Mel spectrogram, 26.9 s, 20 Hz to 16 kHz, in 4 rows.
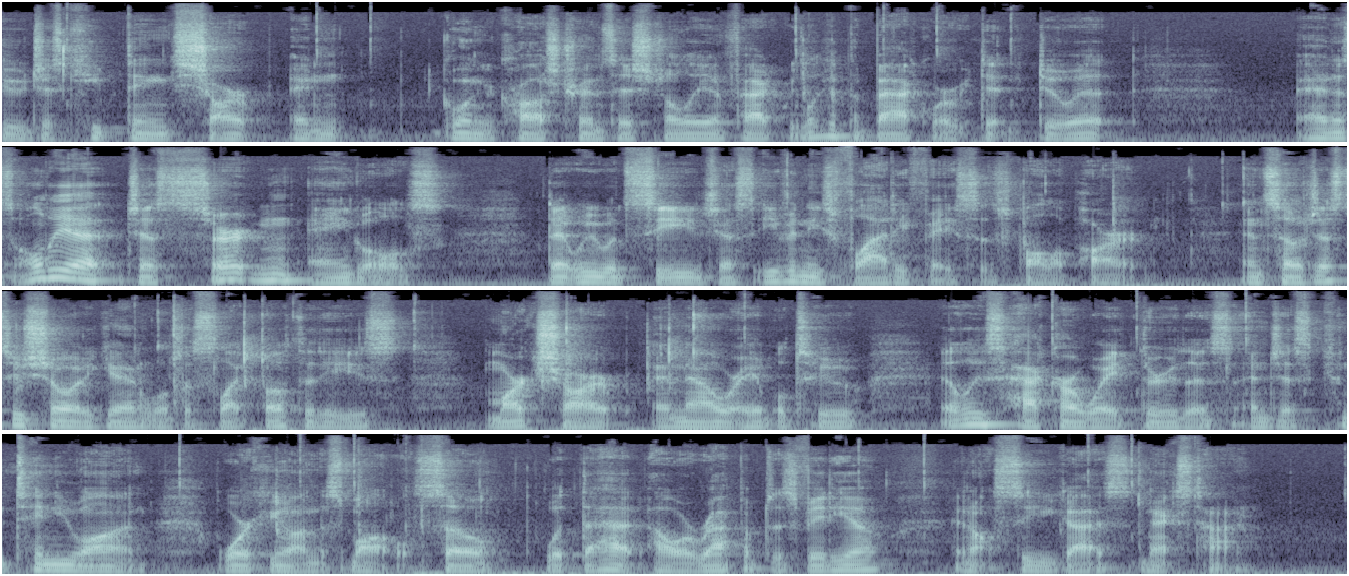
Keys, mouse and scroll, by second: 0.4 middle click, 1.9 middle click, 4.4 middle click, 5.1 middle click, 12.9 alt+click, 13.5 alt+shift+click, 14.4 alt+shift+click, 14.7 q, 15.4 click, 16.8 alt+a, 17.2 middle click, 18.9-19.2 scroll down 1, 19.2 middle click, 19.7 scroll down 2, 20.0 middle click, 21.5 shift+middle click, 22.1-22.8 scroll up 1, 22.9-24.5 scroll up 1, 24.5 middle click, 24.9-25.4 scroll down 2, 25.7 middle click.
